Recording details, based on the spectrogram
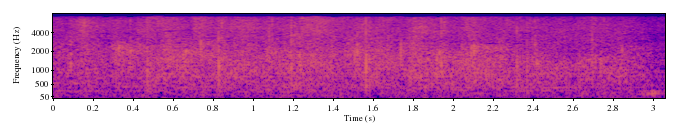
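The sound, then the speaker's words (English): A room full of people applauds steadily, a dense wash of many hands clapping at once that holds at a fairly even level throughout without breaking into individual claps or talk. “Give them a good clap off.”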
